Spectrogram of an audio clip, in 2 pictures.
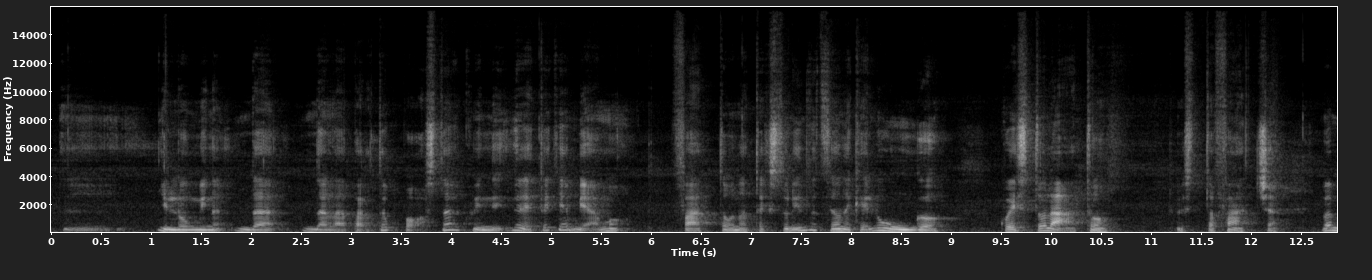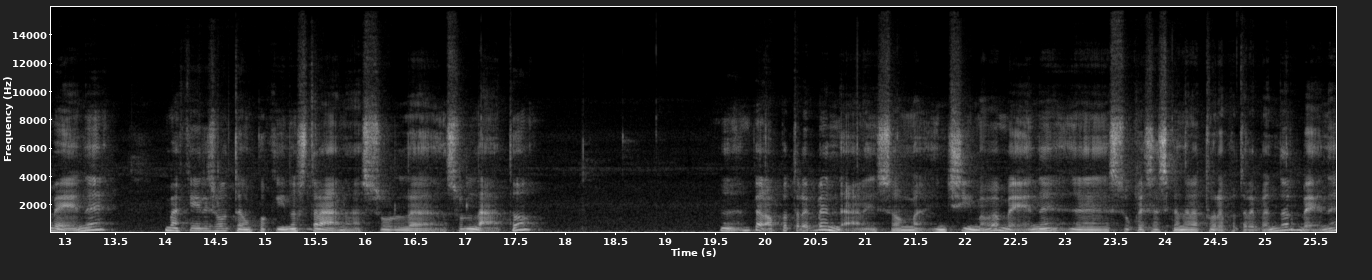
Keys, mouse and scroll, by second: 0.0 middle click, 3.9 scroll up 1, 6.9 middle click, 12.5 middle click, 16.3-17.1 scroll down 2, 17.1 middle click, 18.9 middle click, 24.1 middle click.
